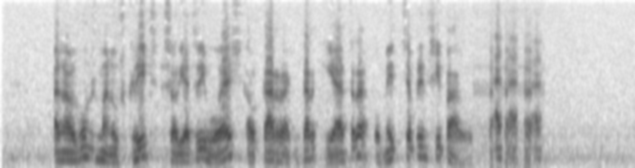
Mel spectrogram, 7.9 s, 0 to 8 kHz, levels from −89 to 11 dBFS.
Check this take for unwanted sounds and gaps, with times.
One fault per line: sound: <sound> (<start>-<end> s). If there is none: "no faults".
sound: laugh (6.1-6.8 s)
